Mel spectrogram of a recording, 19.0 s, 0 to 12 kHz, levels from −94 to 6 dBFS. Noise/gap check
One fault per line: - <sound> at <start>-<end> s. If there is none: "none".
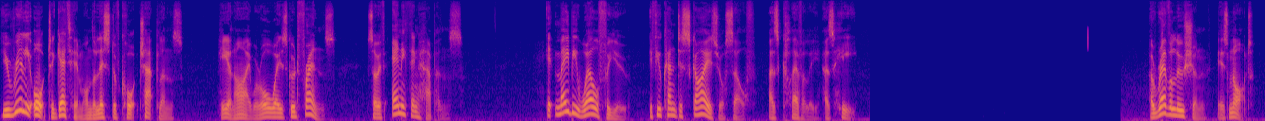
none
